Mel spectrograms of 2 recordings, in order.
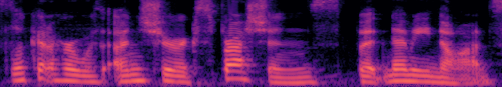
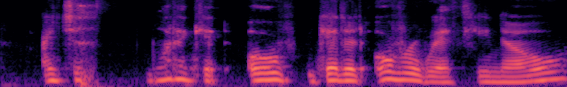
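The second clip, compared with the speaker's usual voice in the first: confiding, just-between-us tone. A young squad member confides in you about her squad: lowered voice. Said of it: "and lowers her voice".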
